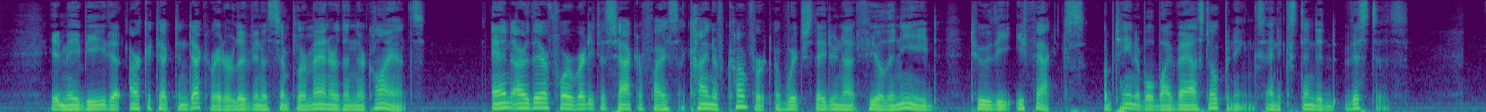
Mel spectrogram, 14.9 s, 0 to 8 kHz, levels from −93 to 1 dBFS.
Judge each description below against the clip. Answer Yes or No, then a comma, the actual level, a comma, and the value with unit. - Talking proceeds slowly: No, average, 175 wpm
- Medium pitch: No, very low, 95 Hz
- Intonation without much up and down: No, average, 3.6 semitones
